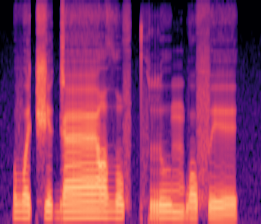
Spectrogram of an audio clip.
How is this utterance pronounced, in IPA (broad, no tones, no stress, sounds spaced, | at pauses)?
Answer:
β ʌ t͡ʃ ɪ ɡ æː ðˤ u f pʰ r u m b ɔ f ɪː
